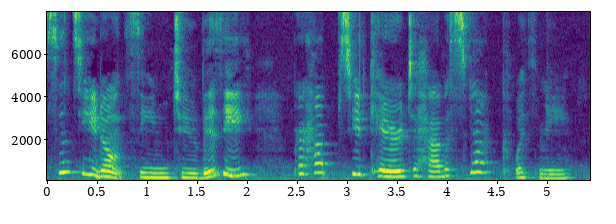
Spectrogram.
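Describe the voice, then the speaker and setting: A woman puts on a character voice with a high pitch. She talks at a fairly slow pace with very wide pitch swings. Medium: read story. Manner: polite, slow.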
